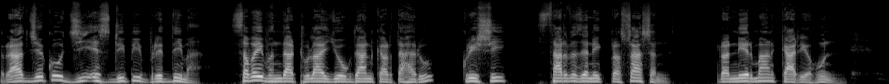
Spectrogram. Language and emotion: Nepali, neutral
